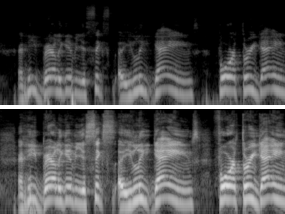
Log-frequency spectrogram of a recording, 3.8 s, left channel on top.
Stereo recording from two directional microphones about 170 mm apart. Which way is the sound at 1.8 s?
45° right (ahead or behind).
